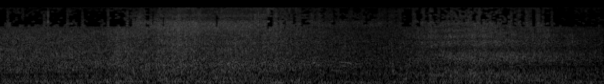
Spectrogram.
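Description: Sea surf breaking and washing over rocks: a continuous rushing of water that swells in the first few seconds and eases slightly near the end, with wind blowing across the shore.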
